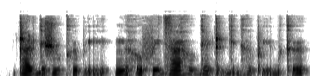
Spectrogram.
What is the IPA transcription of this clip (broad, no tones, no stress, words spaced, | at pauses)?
ʈaɭ ɡɛʃɯo̯kʰɵpḛ | ŋəho fed͡zaɦo ɡɛ ʈə̰ ɡḛɡʱə pʼḛbəkʼə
